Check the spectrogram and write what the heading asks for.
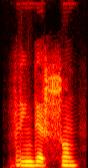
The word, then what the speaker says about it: Whindersson: Vrinderson, pronuncia-se Whindersson, diz achar que seu sucesso fora do Brasil não se deve tanto às suas habilidades cômicas.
